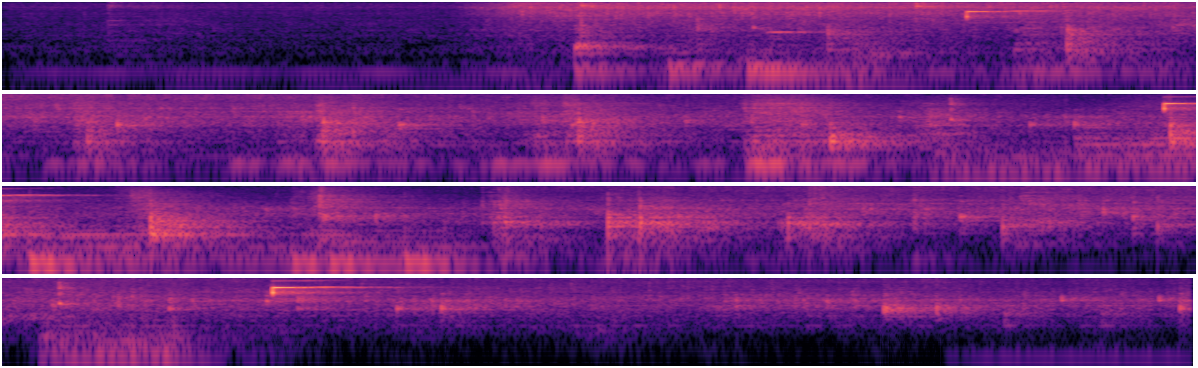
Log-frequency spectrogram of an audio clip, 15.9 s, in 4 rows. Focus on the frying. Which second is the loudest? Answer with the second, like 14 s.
2 s.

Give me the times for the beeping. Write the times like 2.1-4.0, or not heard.
2.5-3.5, 7.1-8.2, 12.1-13.1.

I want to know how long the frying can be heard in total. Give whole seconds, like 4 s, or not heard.
16 s.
